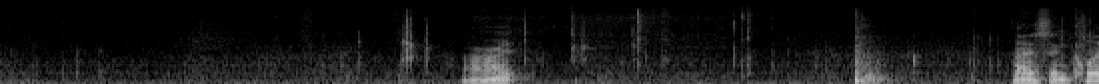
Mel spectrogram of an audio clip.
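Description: Small plastic parts click and tap on a desk.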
